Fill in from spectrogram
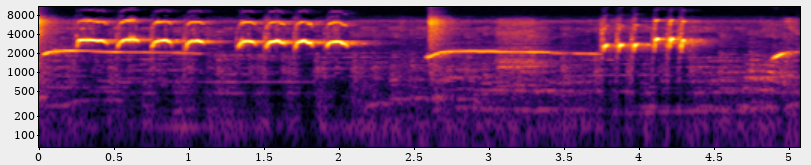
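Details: Caged greater green leafbird singing busily while striking its cage: clear whistled notes repeated in quick groups, long level whistled slides, and short bright trilled phrases.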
